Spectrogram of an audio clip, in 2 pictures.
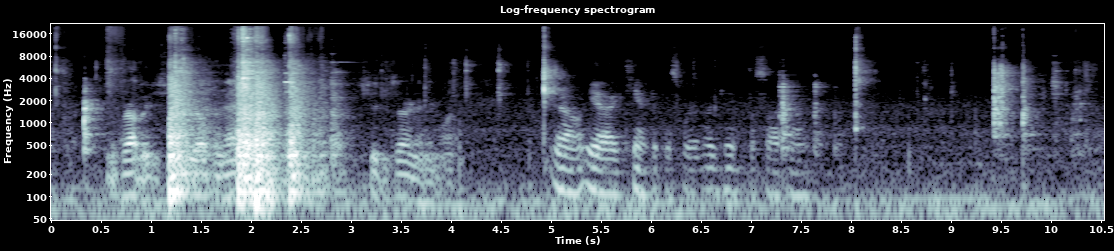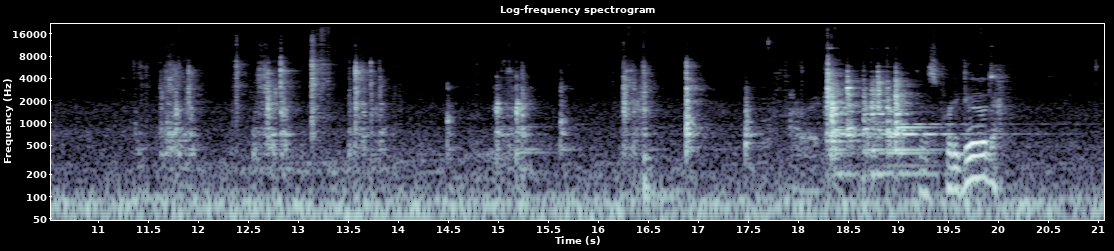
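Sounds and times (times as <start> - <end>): low steady hum: 5.4 - 21.0.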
